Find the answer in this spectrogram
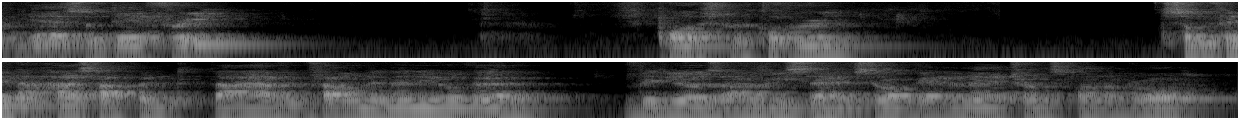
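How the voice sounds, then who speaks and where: A low-voiced man talks in a candid, chatty video-diary way, dropping the odd swear word. His tone is dark and mellow. He is picked up from a distance in a very echoey room with faint hiss behind him. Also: steady tone, measured pace, pauses often. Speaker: vlogger. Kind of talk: casual vlog diary.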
